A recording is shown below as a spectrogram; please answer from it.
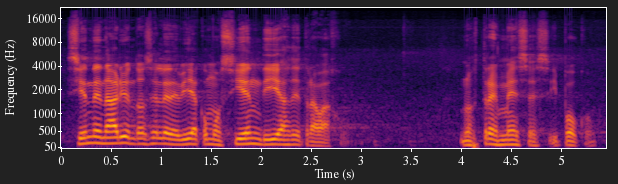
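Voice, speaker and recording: A pastor preaching a sermon, reading scripture aloud and explaining it, swinging between loud emphasis and quiet asides. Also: male voice, medium pitch, steady tone, moderate pace. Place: church. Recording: long hall reverb.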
